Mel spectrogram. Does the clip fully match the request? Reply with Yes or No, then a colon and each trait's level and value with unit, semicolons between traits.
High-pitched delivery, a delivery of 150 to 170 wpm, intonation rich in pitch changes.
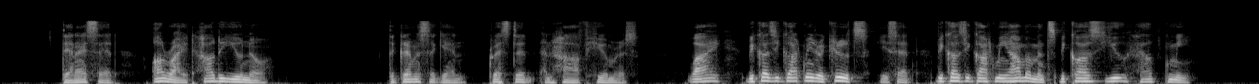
No: low, 125 Hz; average, 155 wpm; wide, 6.4 semitones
